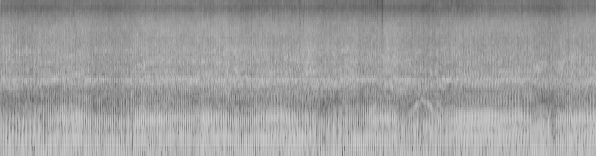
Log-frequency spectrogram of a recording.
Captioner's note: engine revving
